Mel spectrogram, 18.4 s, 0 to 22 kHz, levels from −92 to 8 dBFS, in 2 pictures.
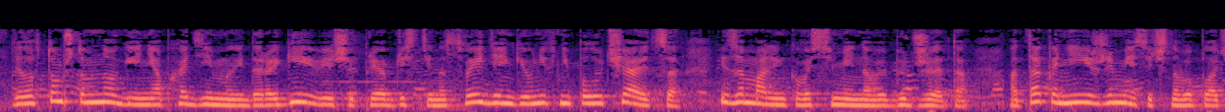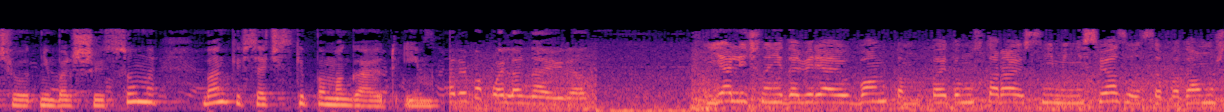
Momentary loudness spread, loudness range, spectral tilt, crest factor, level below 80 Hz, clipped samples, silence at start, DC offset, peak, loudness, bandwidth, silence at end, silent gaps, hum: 6 LU; 2 LU; -6 dB/octave; 14 dB; -36 dBFS; under 0.1%; 0 s; under 0.1%; -4 dBFS; -18 LUFS; 8.8 kHz; 0 s; none; none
